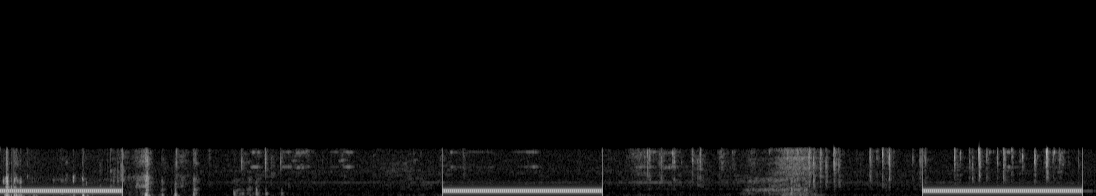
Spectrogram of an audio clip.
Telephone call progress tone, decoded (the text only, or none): ringback tone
